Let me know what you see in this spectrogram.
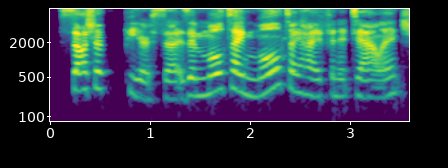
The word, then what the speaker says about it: Pieterse: I'm your host, Holland Roden, and I am so excited to announce this week's guest, Sasha Pieterse. Am I pronouncing this correctly? That was a no. The shake was a no. – No, it's so close. It's Pieterse.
